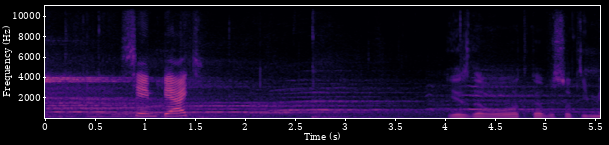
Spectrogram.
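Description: A volleyball is struck with a sharp slap in a large echoing hall.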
